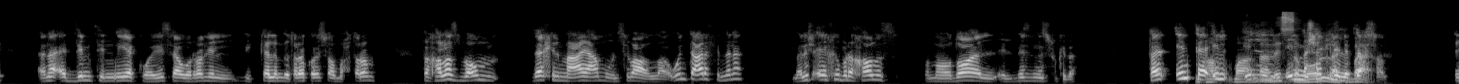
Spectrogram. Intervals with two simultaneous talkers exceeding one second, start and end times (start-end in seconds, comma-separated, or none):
11.9-13.9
